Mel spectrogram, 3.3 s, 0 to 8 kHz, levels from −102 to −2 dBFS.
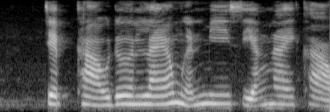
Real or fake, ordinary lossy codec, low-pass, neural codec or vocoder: real; none; none; none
